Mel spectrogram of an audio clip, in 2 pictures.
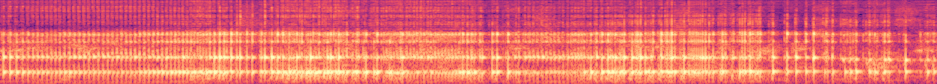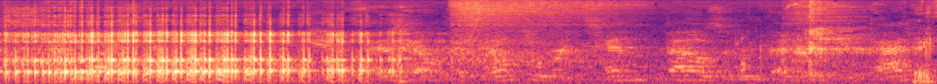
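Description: A long, drawn-out, steady-pitched belch lasting several seconds, then quiet room noise.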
